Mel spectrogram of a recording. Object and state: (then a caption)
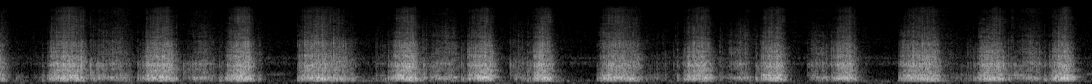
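Coated canvas handbag scratched. Long red nails scratch and rub the hollow monogram coated canvas of a Louis Vuitton bucket bag. About 16 dry, rasping strokes come in four rhythmic bursts, each swelling and fading with a midrange body and a breathy hiss. Short quiet gaps separate the groups.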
